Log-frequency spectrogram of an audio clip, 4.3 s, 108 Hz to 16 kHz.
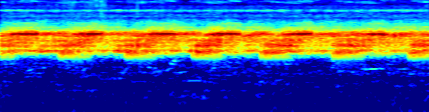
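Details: Crickets calling at night just after rain: a dense, unbroken high shrill chorus with a throbbing lower layer that swells in steps roughly every 0.7 seconds.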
